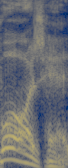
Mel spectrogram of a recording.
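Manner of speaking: put-on announcer voice, New York accent. Recalling a well-known ad announcer's voice, doing Boar's Head announcer, New York accent. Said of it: "the New York accent would give him away".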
